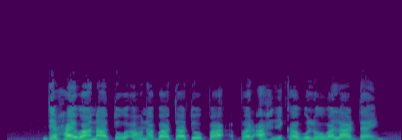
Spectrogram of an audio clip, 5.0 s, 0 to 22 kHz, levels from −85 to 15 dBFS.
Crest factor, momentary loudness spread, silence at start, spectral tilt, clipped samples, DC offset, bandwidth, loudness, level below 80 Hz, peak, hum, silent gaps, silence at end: 20 dB; 10 LU; 0.55 s; -3.5 dB/octave; under 0.1%; under 0.1%; 9.4 kHz; -25 LUFS; -84 dBFS; -6 dBFS; none; none; 0.25 s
